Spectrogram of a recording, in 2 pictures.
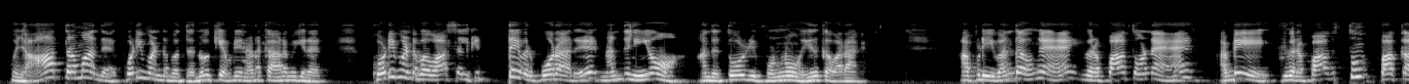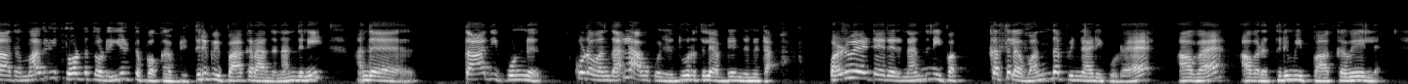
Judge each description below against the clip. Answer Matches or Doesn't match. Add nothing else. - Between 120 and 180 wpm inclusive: Matches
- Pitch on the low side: Doesn't match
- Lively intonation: Doesn't match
